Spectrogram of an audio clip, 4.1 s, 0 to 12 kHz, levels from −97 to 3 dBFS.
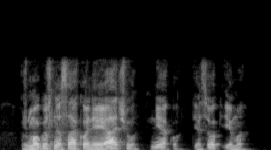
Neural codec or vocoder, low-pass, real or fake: none; 7.2 kHz; real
